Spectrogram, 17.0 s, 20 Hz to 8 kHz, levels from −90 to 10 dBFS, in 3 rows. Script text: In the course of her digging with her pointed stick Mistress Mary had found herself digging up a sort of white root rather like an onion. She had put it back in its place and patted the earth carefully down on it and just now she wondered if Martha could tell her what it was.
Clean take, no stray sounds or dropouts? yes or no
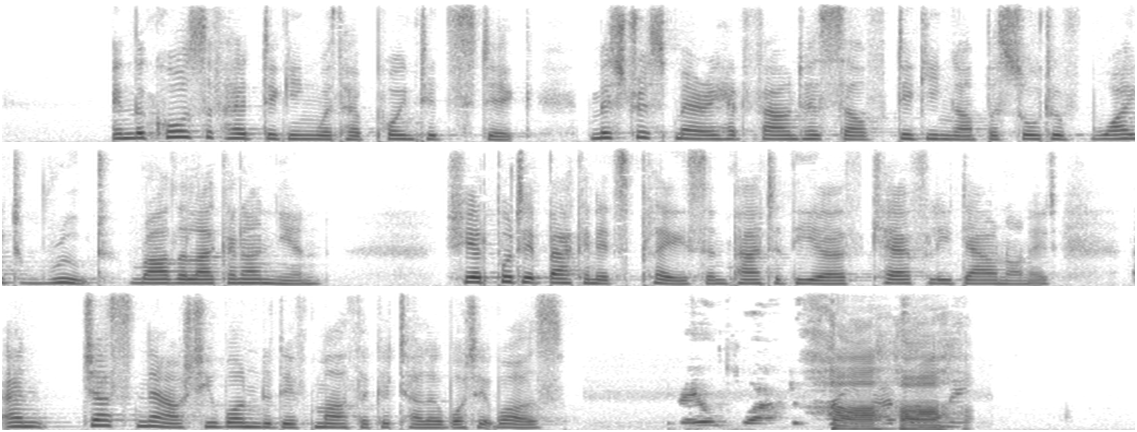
no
